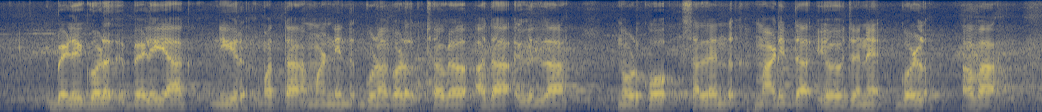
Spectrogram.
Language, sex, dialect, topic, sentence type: Kannada, male, Northeastern, agriculture, statement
